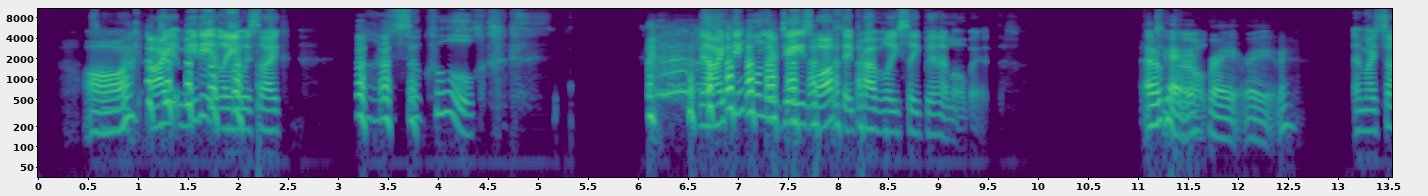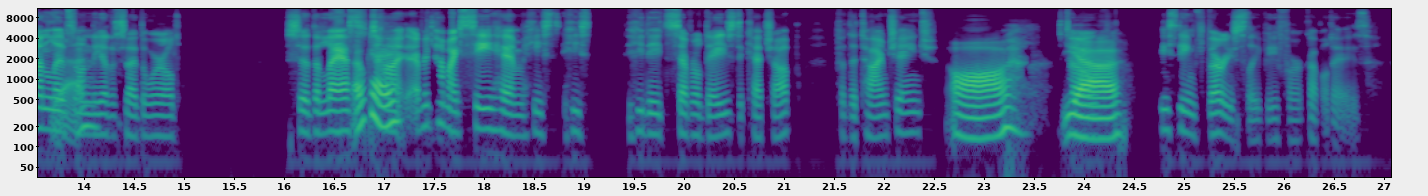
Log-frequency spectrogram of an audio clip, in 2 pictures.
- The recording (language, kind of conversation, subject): English, unstructured, How do your daily routines and energy levels change depending on whether you wake up early or stay up late?
- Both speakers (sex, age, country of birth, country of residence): female, 50-54, United States, United States; female, 55-59, United States, United States
- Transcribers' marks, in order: laugh; chuckle; laugh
